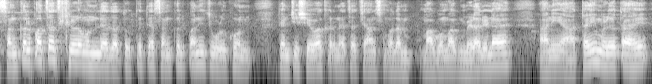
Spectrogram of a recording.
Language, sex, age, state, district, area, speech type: Marathi, male, 60+, Maharashtra, Nanded, urban, spontaneous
